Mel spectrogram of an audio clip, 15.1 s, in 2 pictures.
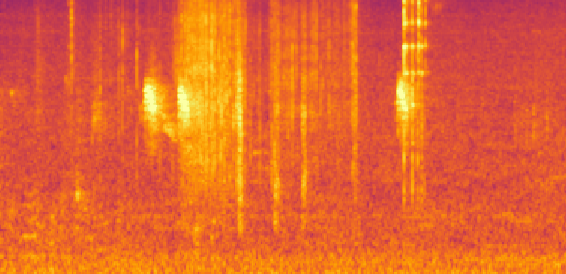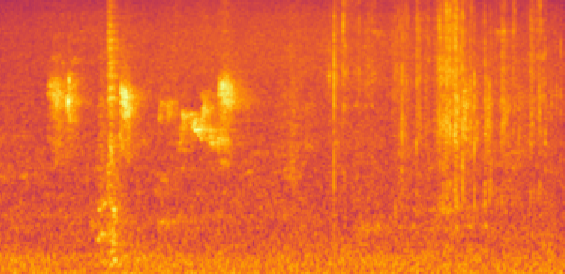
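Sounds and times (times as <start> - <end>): rustling of plant cuttings: 0.5 - 4.8, 11.9 - 15.0.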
